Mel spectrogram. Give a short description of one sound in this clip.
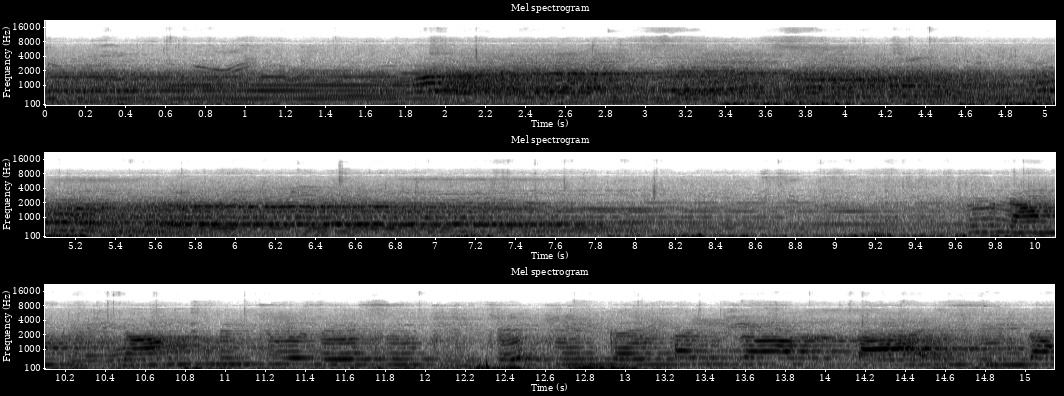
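A group of women sing together outdoors.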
